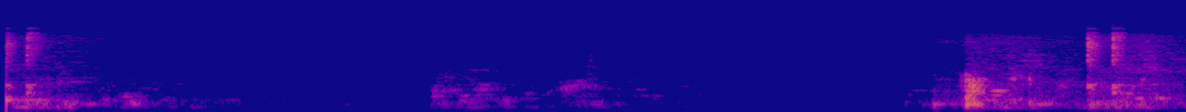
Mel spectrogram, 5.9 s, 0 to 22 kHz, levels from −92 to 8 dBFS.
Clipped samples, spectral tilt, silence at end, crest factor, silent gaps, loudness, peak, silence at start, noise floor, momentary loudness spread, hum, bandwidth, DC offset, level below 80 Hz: under 0.1%; -3 dB/octave; 0 s; 28 dB; 1.88-2.14 s, 3.63-4.52 s; -43 LUFS; -22 dBFS; 0 s; -86 dBFS; 25 LU; none; 9 kHz; under 0.1%; -88 dBFS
